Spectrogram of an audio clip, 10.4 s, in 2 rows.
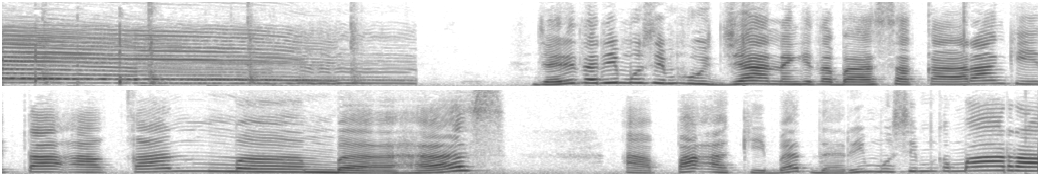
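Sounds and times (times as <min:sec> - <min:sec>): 
scattered claps: 0:00.0 - 0:01.9
children cheering in a classroom: 0:00.0 - 0:02.1
speech: 0:02.6 - 0:07.7, 0:08.3 - 0:10.3.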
